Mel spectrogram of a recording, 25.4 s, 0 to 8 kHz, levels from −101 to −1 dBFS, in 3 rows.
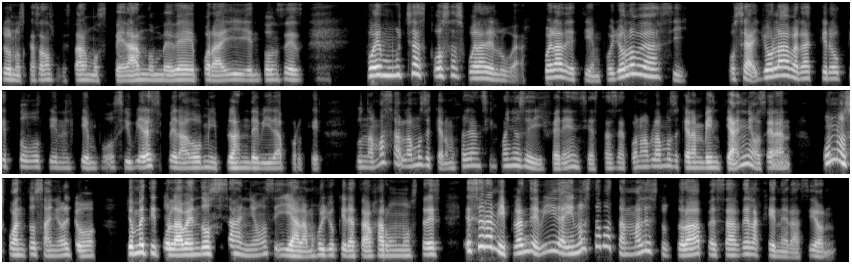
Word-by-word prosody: nos 135 - -9
casamos 150 +2 -7
porque 120 -5 -35
estábamos 140 +1 -4
esperando 135 +3 -1
un 145 - -8
bebé 150 +1 0
por 155 0 -4
ahí, 145 +2 -2
entonces, 150 +1 -5 0.6
fue 265 +2 +8
muchas 275 +3 +1
cosas 250 0 -2
fuera 185 0 +1
de 175 -3 +2
lugar, 145 -3 -13 0.2
fuera 220 +2 +4
de 165 -4 -4
tiempo, 135 0 -11
yo 220 +6 +2
lo 310 - +3
veo 270 -5 +3
así. 150 - -8 0.4
O - - -7
sea, 160 - +1
yo 215 +2 +2
la 265 +1 +7
verdad 190 -3 0
creo 180 0 -5
que 185 - -13
todo 170 -2 -11
tiene 155 -3 -16
el 150 0 -23
tiempo, 150 0 -10
si 160 - -11
hubiera 165 +3 +2
esperado 155 -4 -4
mi 155 -3 -11
plan 150 0 -2
de 150 -1 -2
vida, 140 +1 -7
porque - - -19 0.3
pues, 165 - -13
nada 155 - -7
más 285 0 -7
hablamos 200 +5 -6
de 215 - -7
que - - -11
a - - -15
lo 130 - -13
mejor 150 +7 -11
eran 205 0 -8
5 195 -1 -16
años 205 0 -7
de 170 - -5
diferencia, 135 +4 -9
estás 140 +2 -14
de 145 - -11
acu 155 +3 -12
no 175 - -9
hablamos 185 +2 -6
de 175 - -15
que - - -1
eran 155 -1 -2
20 155 -1 0
años, 250 +3 -2
eran - - -4 0.3
unos 280 -3 +1
cuantos 175 +1 0
años, 155 +3 -2
yo 150 0 0 0.3
yo 205 - +9
me 240 - +9
titulaba 175 -5 +8
en 185 - -4
2 200 0 +3
años 195 -1 -3
y, 165 -1 -2
a 145 - +7
la 135 - +2
mejor, 155 +5 -2
yo 165 -1 -5
quería 155 -3 0
trabajar 150 +2 +2
unos 150 0 -8
3 180 +1 +1 0.2
ese 285 +10 +4
era 415 -1 +9
mi 215 - +4
plan 225 +6 +4
de 250 - +2
vida 235 -1 0
y 200 - +4
no 260 - 0
estaba 420 +4 -4
tan 185 -2 -5
mal 215 +6 -1
estructurada 175 - +3
a 205 - -8
pesar 165 -2 -1
de 195 - 0
la 180 - -1
generación. 125 -6 -6
165 Hz, 245 wpm, -22 LUFS, 150-205 Hz, 0.6 s, yo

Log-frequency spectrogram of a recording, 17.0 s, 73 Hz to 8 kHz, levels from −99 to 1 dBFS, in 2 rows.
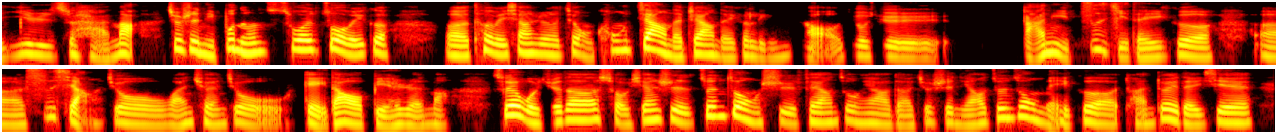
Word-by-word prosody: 一 155 +8 -8
日 160 -3 -4
之 160 +4 -5
寒 155 - -7
嘛。 180 +1 +6 0.2
就 245 - +2
是 225 -1 +4
你 165 -6 -3
不 255 - +2
能 195 -2 +1
说 235 +3 +3
作 230 -1 +4
为 165 -1 +3
一 - - -1
个， 185 -1 +1 0.4
呃， 155 -1 +3
特 215 +6 0
别 165 - +1
像 185 +2 +1
这 175 - -2
种 165 - -2
这 - - -2
种 - - -7
空 225 - -5
降 235 -6 +9
的 140 - -1
这 180 - +1
样 165 -1 +4
的 130 - -5
一 - - -11
个 155 - -6
领 135 +2 -11
导， - - -3
就 150 -1 -4
去 130 -4 -6 0.5
把 160 - 0
你 185 0 -2
自 240 -1 -6
己 135 -9 -6
的 125 0 -4
一 135 +1 -5
个， 140 -2 -1 0.3
呃， 135 -3 -4
思 230 +12 -8
想 165 -7 +1
就 140 -4 -1
完 130 +4 -5
全 140 -4 -5
就 145 -2 -4
给 - - +2
到 155 -2 +6
别 125 -1 -4
人 130 -2 -4
嘛。 130 -2 -8 0.3
所 265 - +6
以 - - +13
我 200 - +5
觉 165 +5 -1
得 190 0 +5
首 135 - -2
先 185 +7 -1
是 180 -6 0
尊 245 +10 -1
重 220 -10 +3
是 155 -2 -5
非 160 +4 -3
常 155 0 -1
重 170 -3 -7
要 145 -3 -5
的， 125 0 -7
就 - - -9
是 155 0 -6
你 135 - -12
要 135 +3 -2
尊 215 +5 -1
重 225 -4 0
每 130 -2 -6
个 140 -1 0
团 - - -9
队 195 +1 +1
的 135 - -1
一 130 - -10
些， 155 +1 0
155 Hz, 295 characters per minute, -24 LUFS, 135-190 Hz, 0.5 s, 以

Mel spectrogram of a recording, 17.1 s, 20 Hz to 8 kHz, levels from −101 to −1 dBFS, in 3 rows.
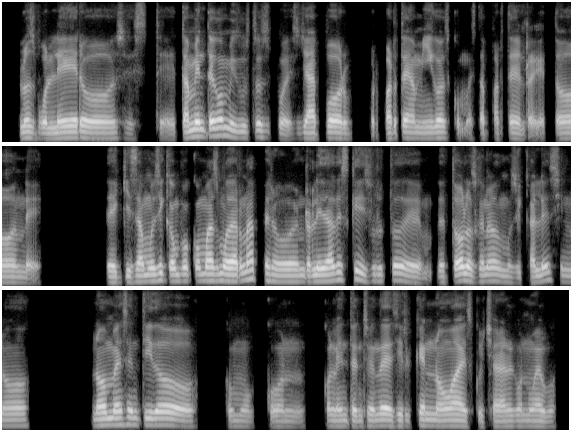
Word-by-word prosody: los 120 0 0
boleros, 115 0 +2
este, 105 -1 -12
también 150 +5 +4
tengo 165 +2 +6
mis 145 -6 -1
gustos, 130 +2 -4
pues, 110 - -6
ya 115 +1 +2
por 115 -2 +2 0.2
por - - -12
parte - - 0
de - - +1
amigos, 115 +1 -1
como 470 - -13
esta - - -8
parte - - -6
del - - -2
reguetón, 115 - -2
de - - -5 0.7
de 115 -1 +1
quizá 125 +2 0
música 135 +2 +1
un 135 - +2
poco 140 0 -1
más 145 0 +3
moderna, 145 +5 +5
pero, 125 -2 +1
en 125 - -3
realidad 135 +3 +4
es 160 - -4
que - - -3
disfruto 140 +1 -2
de 120 -5 0
de 115 - -5
todos - - +4
los 145 -4 +3
géneros 135 +1 -1
musicales, 115 +5 -5
y - - -9
no 125 0 -3 0.6
no 130 +1 +4
me 140 +1 +3
he - - -7
sentido 140 -5 +1 0.2
como 110 -1 -10
con 110 -1 -8 0.2
con 120 - -5
la 115 - -1
intención 115 +1 -2
de 125 - +6
decir 120 -1 0
que 130 - 0
no 120 -1 +1
a 120 - +4
escuchar 110 0 -4
algo 115 +1 -3
nuevo. 115 -2 -4
125 Hz, 205 wpm, -23 LUFS, 115-140 Hz, 0.7 s, tengo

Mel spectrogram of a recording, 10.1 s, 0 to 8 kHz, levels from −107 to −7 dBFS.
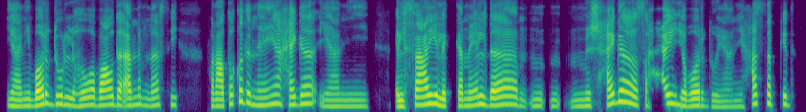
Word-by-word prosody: يعني 175 0 -1
برضو 220 +4 +4
اللي 195 -5 -1
هو 190 +4 +1
باقعد 200 +2 +2
أأنِب 195 +2 0
نَفْسي، 200 +2 -6 0.4
فأنا 175 0 0
أعتقد 235 - +1
إن 205 -6 0
هي 220 +5 -1
حاجة 230 +3 -1
يعني 165 0 -7 0.3
السعي 210 +8 +4
للكمال 180 +3 +1
ده 205 +3 +3
م 175 0 -9
م 165 0 -10 0.3
مش 175 - -4
حاجة 250 +2 +3
صحّية 220 +1 -2
برضو 170 -2 -1
يعني 150 +1 -10
حاسة 235 +5 -2
كده. 220 -5 -5
195 Hz, 150 wpm, -21 LUFS, 175-220 Hz, 0.4 s, برضو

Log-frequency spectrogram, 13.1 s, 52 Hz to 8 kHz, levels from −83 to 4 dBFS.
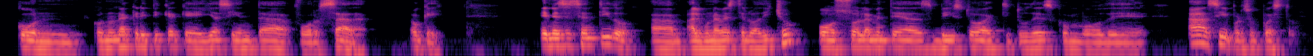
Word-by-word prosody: con 95 -5 -1
con 110 0 -2
una 115 +2 +1
crítica 120 0 -3
que 105 -3 -2
ella 110 +4 -1
sienta 105 -3 0
forzada. 90 -1 +3 0.4
Okey, - - -6 1.0
en 130 0 +5
ese 130 0 +6
sentido, 135 -6 +1
¿ah, 100 -1 -2
alguna 105 0 +2
vez 110 0 +1
te 110 - -2
lo 105 -1 0
ha - - 0
dicho, 180 - -2
o 110 -1 +3
solamente 115 +1 +1
has 105 -1 -1
visto 110 0 0
actitudes 105 +1 -1
como 95 -3 -4
de: 90 -1 -5 0.4
"Ah, 170 -1 +4
sí, 150 0 +5
por 105 -1 -6
supuesto"? 105 -1 -3
105 Hz, 135 wpm, -24 LUFS, 100-115 Hz, 1.0 s, ese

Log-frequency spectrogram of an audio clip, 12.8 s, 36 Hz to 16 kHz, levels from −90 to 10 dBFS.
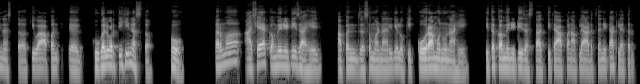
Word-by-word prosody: नसतं 105 -3 -6
किंवा 115 -1 +1
आपण 115 +1 -1 0.2
अ, - - -4 0.5
Googleवरतीही 135 +6 +4
नसतं 150 -7 -2 0.5
हो, - - +6 0.8
तर 130 +1 +5
मग 175 +6 -1 0.2
अश्या 150 +9 +4
कम्युनिटीज 130 0 0
आहेत 105 -1 0 0.3
आपण 110 +1 0
जसं 105 +2 -4
म्हणायला 105 -1 -2
गेलो, 115 -3 -1
की 105 - -5 0.2
Quora 120 +1 +9
म्हणून 110 -2 0
आहे 95 -2 -3 0.4
तिथं 115 +2 +1
कम्युनिटीज 115 -1 +2
असतात. 105 -1 -1
तिथे 110 0 -2
आपण 110 +1 +1
आपल्या 105 +1 -1
अडचणी 110 +2 -4
टाकल्या 120 -4 -2
तर, 100 - -5
115 Hz, 135 wpm, -25 LUFS, 105-125 Hz, 0.8 s, Quora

